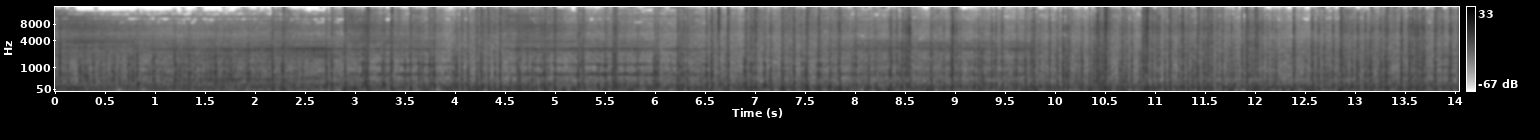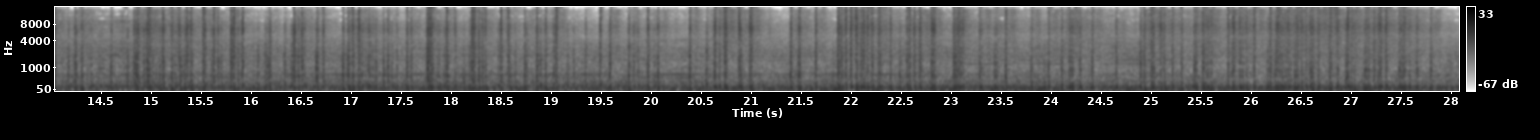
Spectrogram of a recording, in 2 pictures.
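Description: Aerial fireworks bursting in rapid, unbroken succession: a dense run of booms and crackles at a steady, loud level.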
